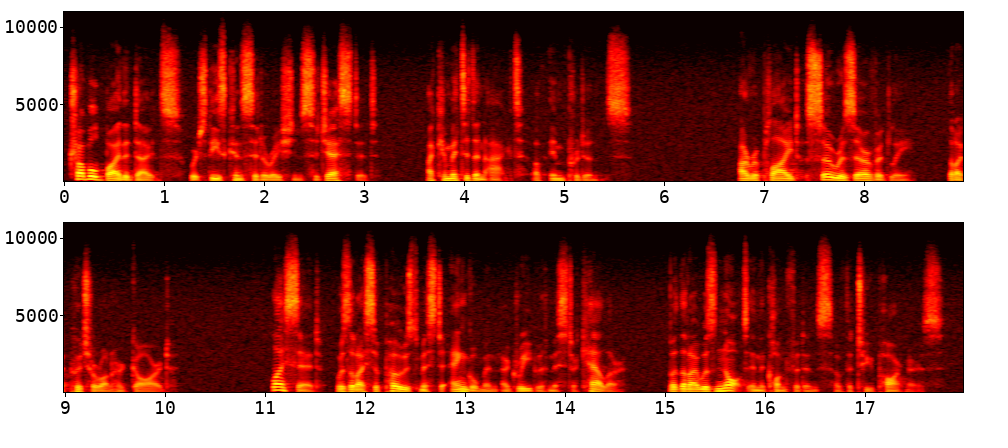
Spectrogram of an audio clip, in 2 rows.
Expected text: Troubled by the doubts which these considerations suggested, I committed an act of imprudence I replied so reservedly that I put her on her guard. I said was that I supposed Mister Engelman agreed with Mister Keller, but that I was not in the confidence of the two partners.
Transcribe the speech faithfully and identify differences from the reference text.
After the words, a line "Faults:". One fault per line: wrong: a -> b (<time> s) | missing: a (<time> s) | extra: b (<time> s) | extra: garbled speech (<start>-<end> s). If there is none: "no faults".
Troubled by the doubts which these considerations suggested, I committed an act of imprudence I replied so reservedly that I put her on her guard. I said was that I supposed Mister Engelman agreed with Mister Keller, but that I was not in the confidence of the two partners.
Faults:
no faults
